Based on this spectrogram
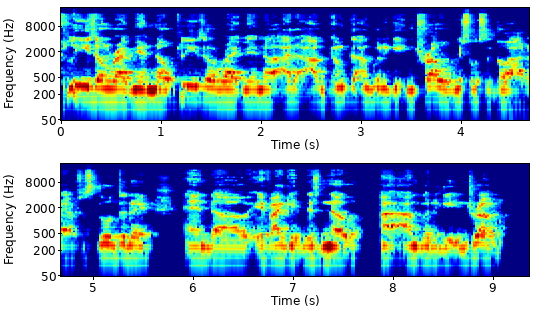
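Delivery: tearful, stammering, crying, pleading tone. Retelling a student begging not to get a note home; imitating crying pleading. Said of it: "she bust out crying".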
